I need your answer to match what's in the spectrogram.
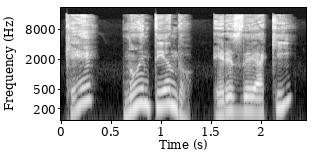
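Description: A man in his twenties voices Daniel, a curious traveler, in a scripted language lesson dialogue delivered with care at slow and normal speeds. His voice sits high and dark, very animated and exaggerated, at a measured pace. The studio-quality recording has no room sound.

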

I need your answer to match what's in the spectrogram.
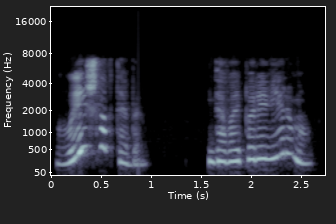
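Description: A female primary school teacher giving a remote grammar lesson, asking the pupil questions and answering them herself, stretching example words slowly. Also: on the high side, wildly swooping pitch, breathy edge, lo-fi sound. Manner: slow, sing-song emphasis on example words; addresses the pupil directly, asks and answers herself.

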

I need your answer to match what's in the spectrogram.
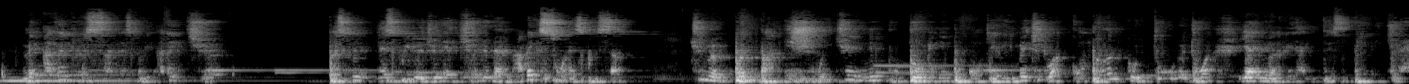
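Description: A man preaching with fervour, his fairly high voice leaping up and down as he repeats phrases and calls out alleluia. He is heard from a distance in a very echoey church hall, with music playing clearly behind him. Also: lively intonation, normal speed. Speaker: pastor. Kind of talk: sermon.

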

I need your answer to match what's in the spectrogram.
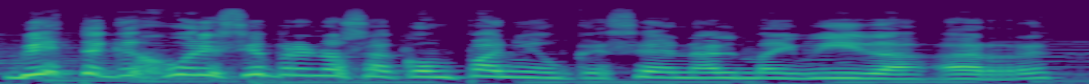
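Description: A woman with a Rioplatense Spanish accent hosting a Let's Play, with excitable, playful, exclamatory commentary. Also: fairly high pitch, moderate pace, faint music behind. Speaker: gaming channel host.

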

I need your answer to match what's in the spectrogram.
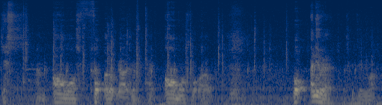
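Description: Man, low voice, rambling gameplay commentary, loud keyboard clatter, echoey room. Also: normal speed. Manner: rambling, swears a lot, bursts into excited shouts. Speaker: gaming video creator. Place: room at a computer. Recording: roomy, distant mic, loud keyboard noise.

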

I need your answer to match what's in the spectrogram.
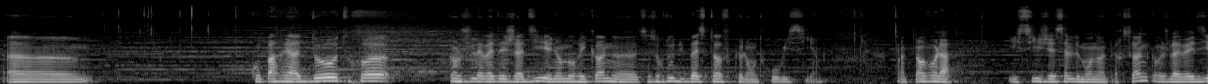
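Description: A man talks through his collection in an easygoing, unscripted way, pausing often on fillers and restarting his sentences. His voice sits at a middle pitch, and faint music plays behind him. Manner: relaxed, hesitant, frequent fillers. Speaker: video host reviewing his collection. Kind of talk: casual spoken review.

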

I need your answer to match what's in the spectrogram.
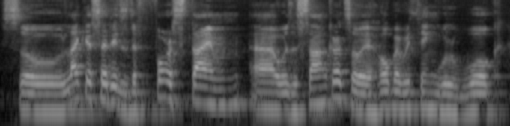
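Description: A man's voice: medium pitch, moderate pace, darkish tone. A man introducing a music tutorial in a loose, chatty way, his voice carrying a big hall-like echo from an untreated home studio. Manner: loose, chatty, searching for words. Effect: strong room reverb like a big hall echo. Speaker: music producer and tutorial host. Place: new home studio without acoustic treatment, echoey room. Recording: reverberant untreated room.

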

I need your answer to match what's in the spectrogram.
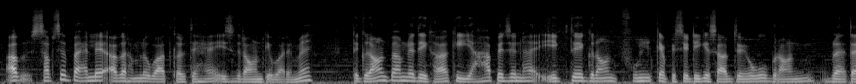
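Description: An Indian man with a mid-range voice presents a cricket pitch report as informal sports analysis. He explains things repetitively and speaks directly to listeners.

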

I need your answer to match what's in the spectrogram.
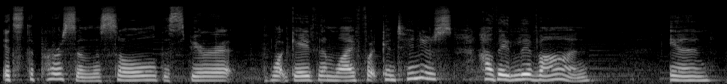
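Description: A woman speaking as a hospice nurse, reflecting personally in an earnest, thoughtful manner. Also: medium pitch. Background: soft guitar music.

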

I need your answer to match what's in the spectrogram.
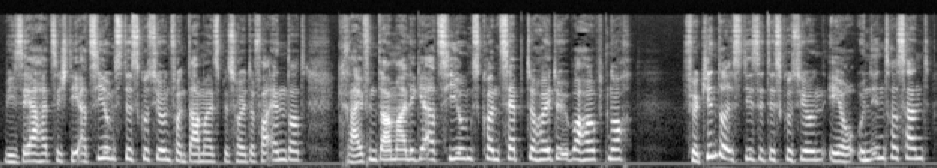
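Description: Slow, expressive male storyteller. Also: high voice. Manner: expressive, measured reading with lively voiced quotes. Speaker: children's storyteller and channel host. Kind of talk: reading a rhyming children's tale aloud.

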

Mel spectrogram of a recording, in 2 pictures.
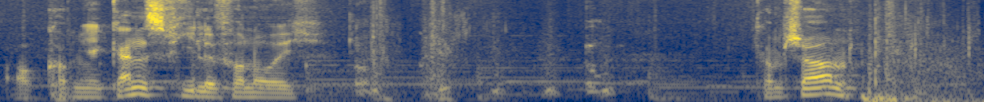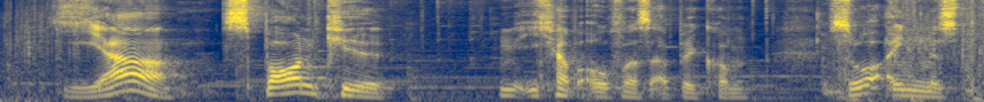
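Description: A man's voice: fairly low pitch, lively intonation, slow, pauses often, over music. A man giving casual gameplay commentary, making dry, wry asides to the viewers. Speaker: let's play host.

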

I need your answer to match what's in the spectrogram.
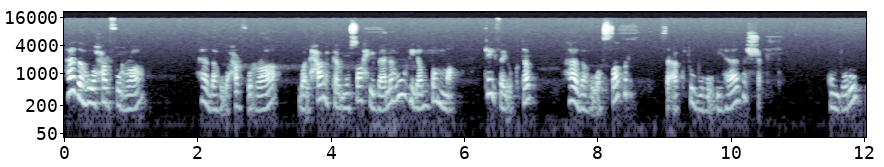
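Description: Woman teacher, breathy voice, stretches syllables slowly for young children. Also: mid-range voice, darkish tone, rough recording. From Yemen. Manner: slow drawn-out syllables, praising pupils. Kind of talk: children's reading lesson.

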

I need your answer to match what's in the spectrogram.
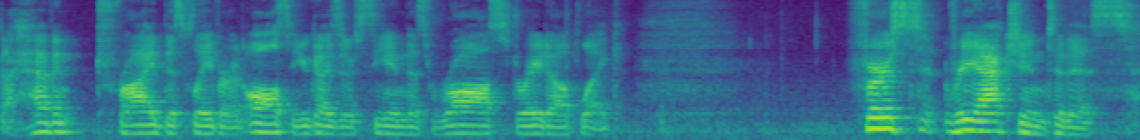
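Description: In a small room at home with a curtain behind him, a young adult man reviews a dip on camera in a casual, slangy way, swearing a lot. His voice is mid-range and fairly bright.

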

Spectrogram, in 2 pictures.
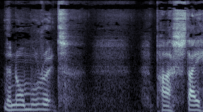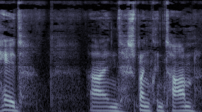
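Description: A man's voice: mid-range voice, slow, dry recording. A middle-aged man talking casually to camera from inside a small tent, easygoing and chatty with lots of ums. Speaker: outdoor vlogger. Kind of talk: casual camping vlog chat. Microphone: handheld camera close to the face.

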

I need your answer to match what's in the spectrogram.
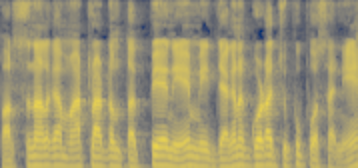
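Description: A man's voice: fairly low pitch, fairly even intonation, fairly quick, pushed and bright. A man hosting a satirical show, teasing and mocking his guest in rustic colloquial speech. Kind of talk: mock interview banter.

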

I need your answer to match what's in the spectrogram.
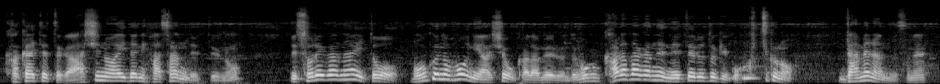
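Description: A man's voice: a little high, fairly quick. A man in his sixties from Japan, chatting casually through a story with many asides, recording at home. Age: 60s. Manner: chatty, animated anecdote telling with frequent asides. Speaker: vlogger. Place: at home on an island, construction nearby. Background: faint construction noise.

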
